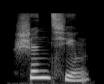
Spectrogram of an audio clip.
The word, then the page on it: 申请: shēn qǐng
